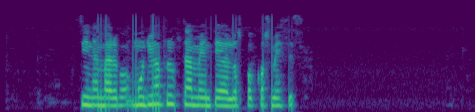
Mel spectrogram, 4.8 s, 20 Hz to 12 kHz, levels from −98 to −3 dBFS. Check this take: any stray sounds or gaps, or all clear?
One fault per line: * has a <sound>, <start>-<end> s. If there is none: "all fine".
all fine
